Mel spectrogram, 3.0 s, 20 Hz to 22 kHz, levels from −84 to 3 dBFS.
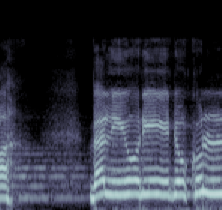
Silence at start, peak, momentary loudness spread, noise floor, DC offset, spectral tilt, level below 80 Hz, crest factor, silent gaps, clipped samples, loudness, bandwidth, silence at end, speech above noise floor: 0 s; -8 dBFS; 14 LU; -42 dBFS; under 0.1%; -6.5 dB/octave; -52 dBFS; 10 dB; none; under 0.1%; -17 LUFS; 11 kHz; 0 s; 25 dB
